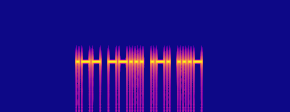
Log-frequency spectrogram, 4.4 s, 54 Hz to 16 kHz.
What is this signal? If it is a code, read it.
Morse code, heard as a keyed tone, about 30 wpm, 700 Hz. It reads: W7RV
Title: NA SOTA Chaser Callsigns 30wpm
